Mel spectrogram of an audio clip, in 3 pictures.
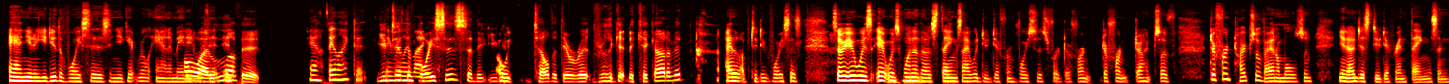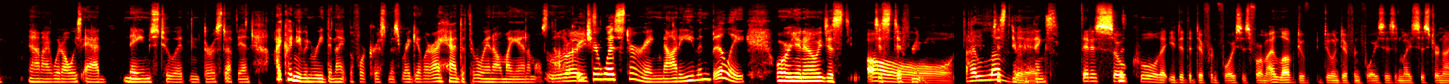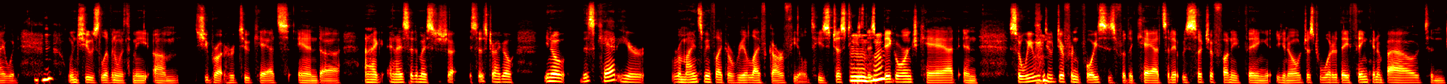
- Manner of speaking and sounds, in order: laughing while speaking: "really"; chuckle; put-on voice: "different voices for different different types of different types of animals and"; other background noise; drawn out: "Oh"; unintelligible speech; tapping; "sister" said as "shisha"; chuckle
- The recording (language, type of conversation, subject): English, unstructured, Who in your life most shaped how you relate to animals, and how does it show today?
- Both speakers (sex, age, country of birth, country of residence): female, 55-59, United States, United States; male, 55-59, United States, United States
